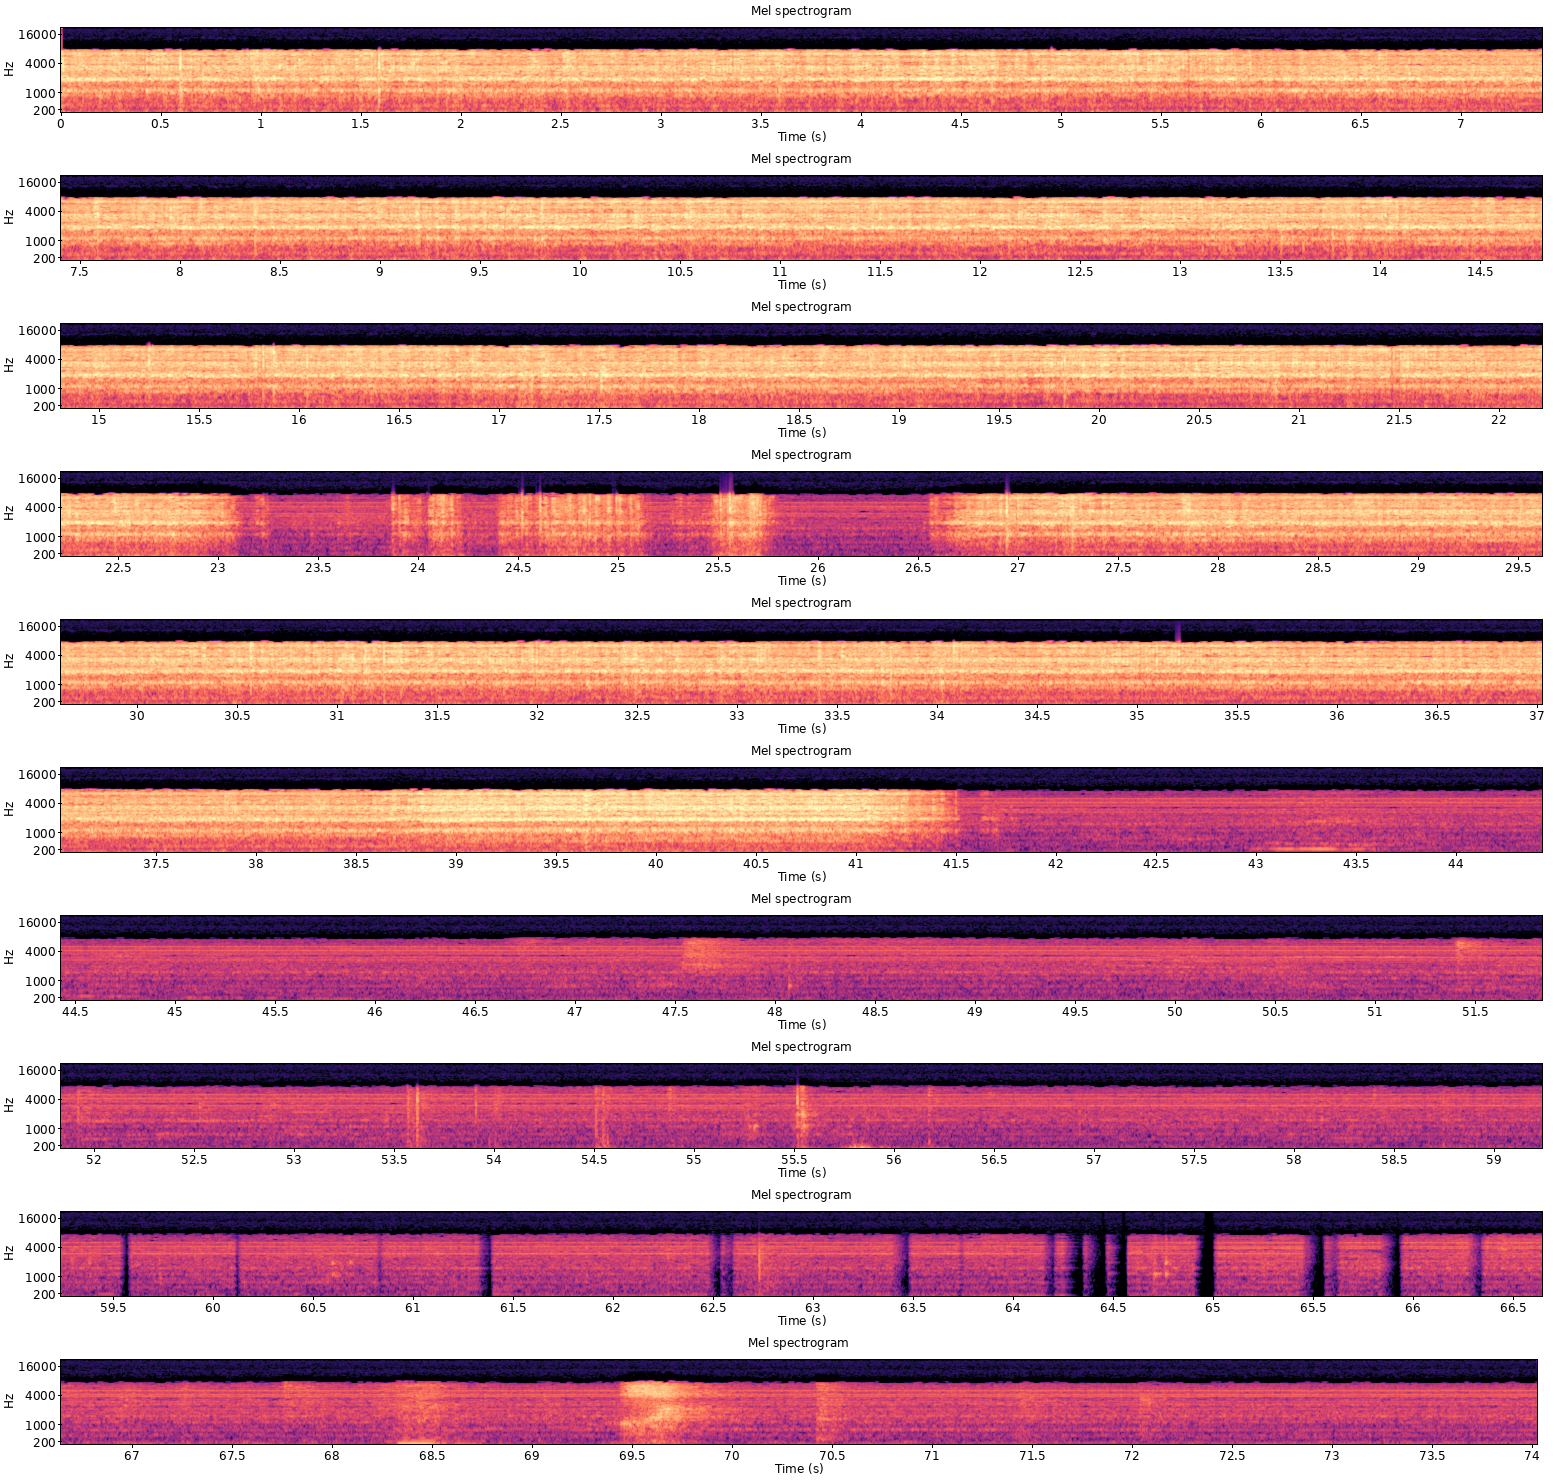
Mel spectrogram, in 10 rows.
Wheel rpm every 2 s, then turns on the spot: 110, 110, 110, 110, 110, 110, 110, 110, 110, 120, 110, 70, 20, 50, 110, 110, 120, 110, 110, 130, 110, 0, 0, 0, 0, 0, 0, 0, 0, 0, 0, 0, 0, 0, 0, 0, 0.
24-26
